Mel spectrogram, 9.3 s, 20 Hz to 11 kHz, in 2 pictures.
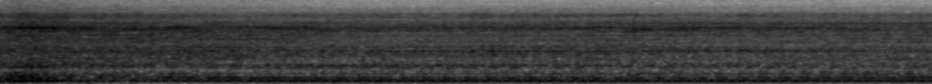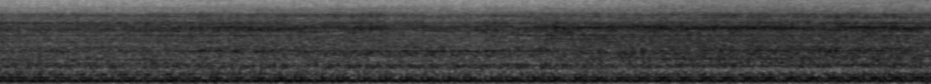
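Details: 1969 Ford Mustang Fastback with newer rebuilt 302 V8, C4 automatic, serpentine with power steering: even, settled idle with a steady low beat and mild hiss; healthy and smooth.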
